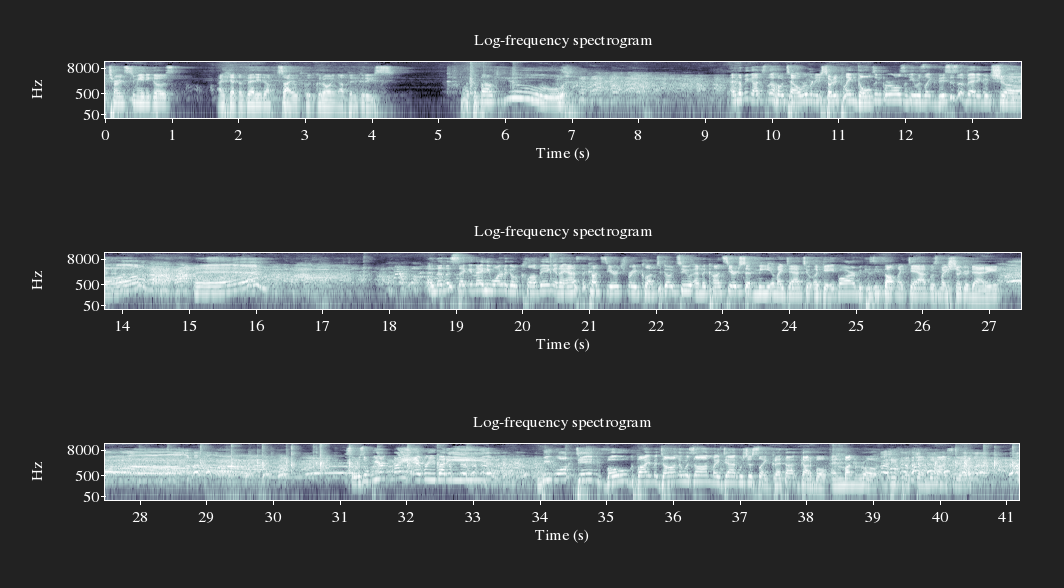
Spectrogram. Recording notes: Recorded live at the historic Stonewall Inn in Greenwich Village.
